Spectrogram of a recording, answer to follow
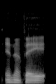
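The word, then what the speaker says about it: Inov-8: Innovate is INOV and then the number 8.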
